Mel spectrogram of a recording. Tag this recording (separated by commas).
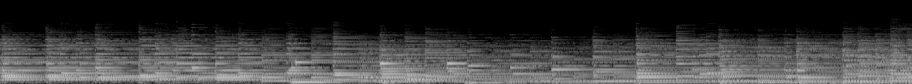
Classical music, Wedding music, Rhythm and blues, Music, Soul music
